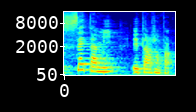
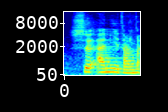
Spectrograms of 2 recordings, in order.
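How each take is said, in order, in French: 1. Un son t relie les deux voyelles. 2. Deux voyelles se suivent, sans son t entre elles. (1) "We add a final T" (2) "it doesn't sound even good"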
